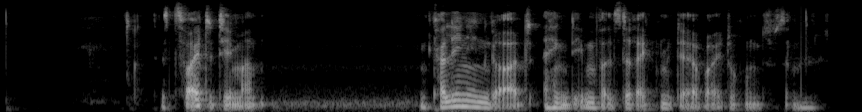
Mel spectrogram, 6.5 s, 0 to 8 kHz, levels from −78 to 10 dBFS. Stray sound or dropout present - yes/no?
no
